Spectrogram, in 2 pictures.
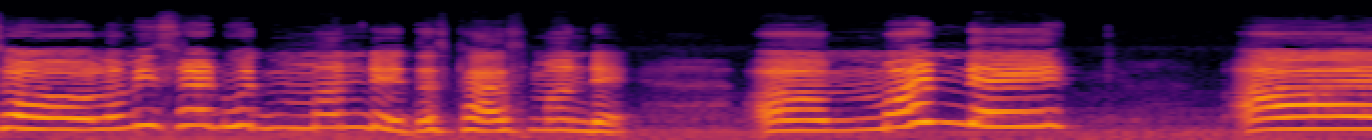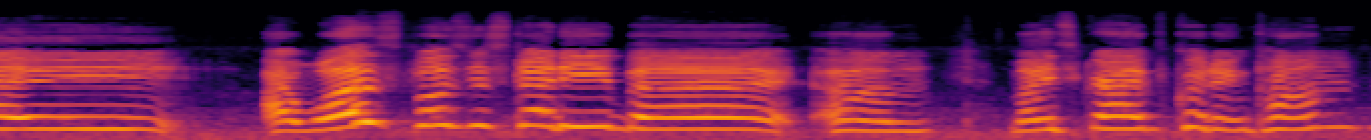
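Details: Adult woman living with cerebral palsy; dysarthric speech (cerebral palsy).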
